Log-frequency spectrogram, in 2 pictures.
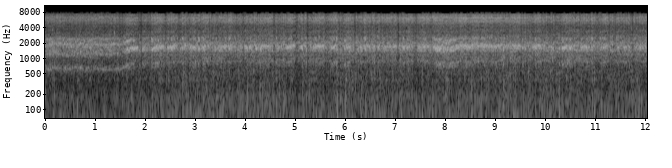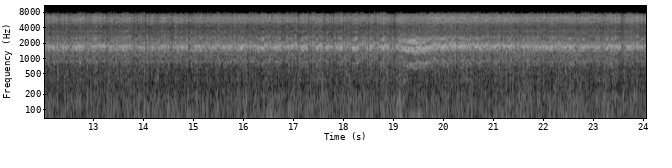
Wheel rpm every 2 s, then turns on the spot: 170, 230, 230, 230, 230, 230, 230, 230, 230, 220, 230, 230.
none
